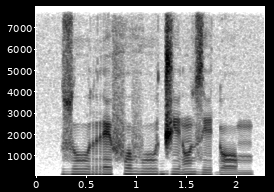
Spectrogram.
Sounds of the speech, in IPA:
z uː˨ r e˨ f ʊ˦ v uː˦ d͡ʒ i˦˨ ɾ ũ˦ z i˨ ɗ o˨ m

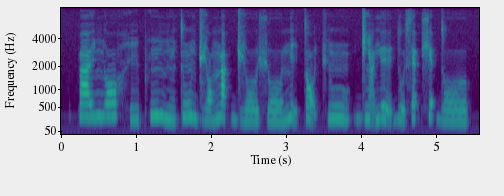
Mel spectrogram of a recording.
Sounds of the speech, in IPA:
p a˦ ɪ̯ ɲ ɔ˦ h i˨ pʰ ĩ˦ ŋ ĩ˨ t ũ˦ d͡ʑ ɔ˨ ŋ ä˦ ʔ d͡ʑ o˨ ʊ̯ ʃ o˨ ʊ̯ n ḭ˦˨ t ɔ̰˦˨ t͡ɕ ũ˦ | d͡ʑ ã˦˨ j ḛ˦˨ ɪ̯ d ṵ˦˨ sʰ ɛ˦ ʔ ʃ ɛ˦ ʔ d o˨ ʊ̯

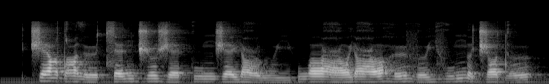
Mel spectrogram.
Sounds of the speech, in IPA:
t͡ʃ ɛ˥ j dˤ ɛ˧ ð ø˩ t͡s ɛ˧˥ ŋ d͡ʒ ɵ˥ ʒ ɛ˩ k u˧ ŋ ʒ ɛ˧ j ʕ u˩ j | w ɒ˧ ʕ ɒ˩˧ j ʕ ɒ˧˥ ɦ ø˧˥ v ɵ˩˧ j v u˧˥ ŋ ə˩ d͡ʒ ɒ˧ d ɵ˩˧

